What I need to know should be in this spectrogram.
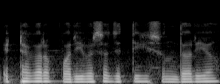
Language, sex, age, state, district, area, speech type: Odia, male, 30-45, Odisha, Nayagarh, rural, spontaneous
